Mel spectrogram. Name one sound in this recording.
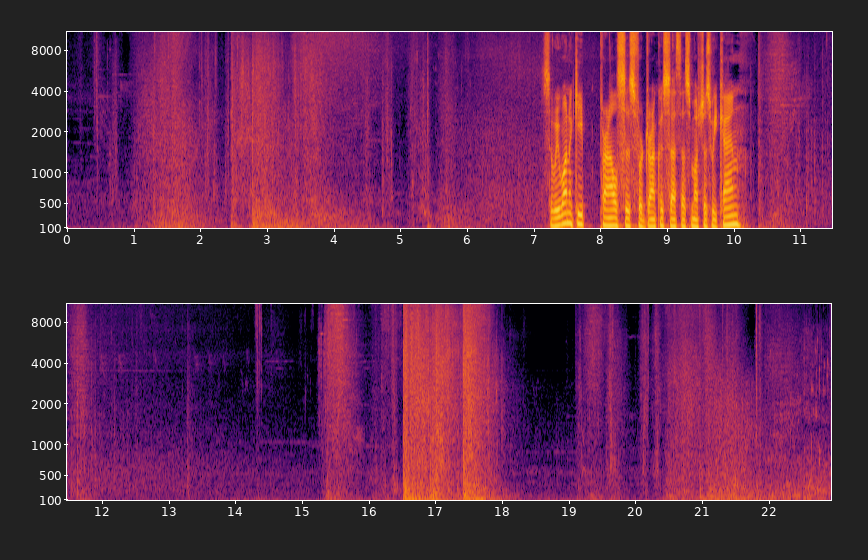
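Game sound effects chime and whoosh as cards are played.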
